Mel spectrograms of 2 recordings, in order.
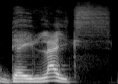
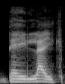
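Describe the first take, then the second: First: "likes" with a sounded final S after "they"; S wrongly added. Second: "like" ending cleanly on K, no S; no final S. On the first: Teacher shows the class the wrong form, "likes" with final S. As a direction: draw out "likes", ending on an audible S. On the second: Teacher corrects they likes, "like" without the S. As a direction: say "like" and stop at the K. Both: Shown as a demonstration. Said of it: "pas le S".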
